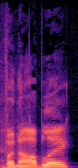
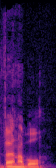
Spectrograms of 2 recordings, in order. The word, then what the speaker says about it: Venable: from me boys Vinny bleh Vanna bleh that's how they say it all the times they try to make it really fancy it's just venable and it's not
